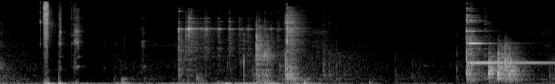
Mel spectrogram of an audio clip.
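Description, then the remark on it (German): A stemless red wine glass used as a water glass clinks and rattles several times in quick succession, bright and ringing, then after a short pause one louder clink sounds with a sustained high ring that slowly fades. No one speaks. “Nein, nein, ich habe nur ein Wasserglasel nebenbei stehen gehabt.”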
